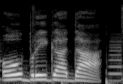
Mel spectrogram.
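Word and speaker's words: obrigada: They sound like obriadu and obriada.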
